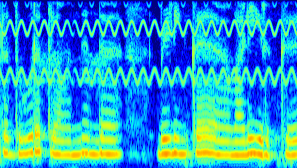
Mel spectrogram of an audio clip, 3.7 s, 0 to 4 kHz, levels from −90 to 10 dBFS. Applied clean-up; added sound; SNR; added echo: none; Alarm; 15 dB; none.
